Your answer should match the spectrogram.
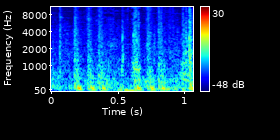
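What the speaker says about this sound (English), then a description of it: "From the 3-round bursts of the battle rifle" Halo Infinite battle rifle fires quick 3-round bursts in the video game, loud sharp shots in tight rhythmic clusters over about a second.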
